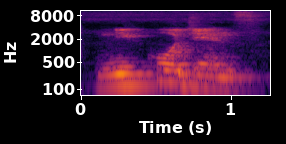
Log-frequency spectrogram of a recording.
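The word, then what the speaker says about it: pnictogen: इसको नको जनस बोलते है नको जन प साइलेंट है निको जेंस निको जेंस कहते हैं य निको जनस क्या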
